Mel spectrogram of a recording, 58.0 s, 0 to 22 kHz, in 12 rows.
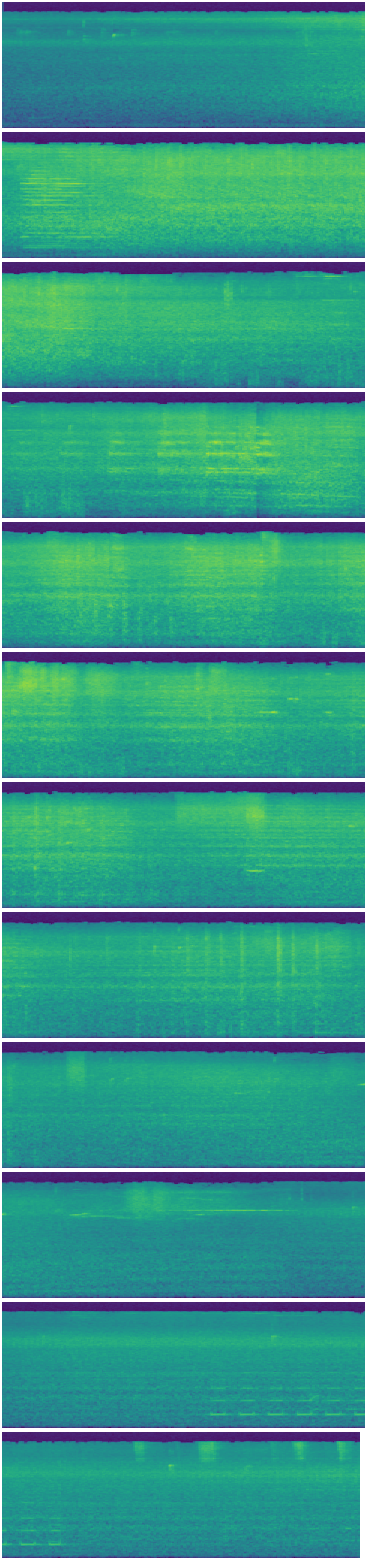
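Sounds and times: train wheels rumbling on rails: 4.1s - 47.0s
high wheel squeals: 32.2s - 32.6s, 44.4s - 47.5s.

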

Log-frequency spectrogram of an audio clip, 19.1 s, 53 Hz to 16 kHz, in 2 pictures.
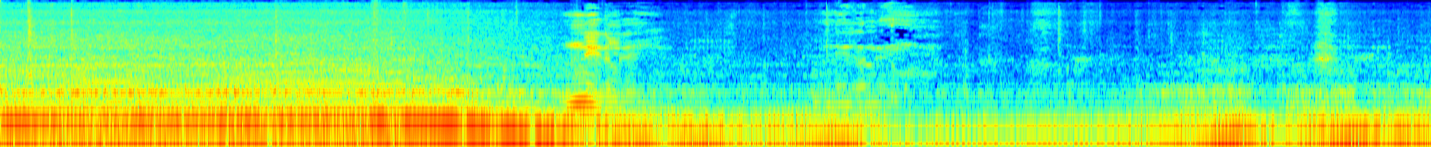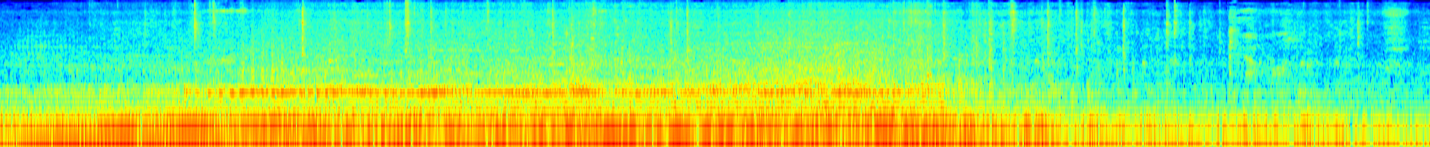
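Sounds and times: vehicle engine revving: 0.0s - 5.8s, 7.4s - 17.2s.

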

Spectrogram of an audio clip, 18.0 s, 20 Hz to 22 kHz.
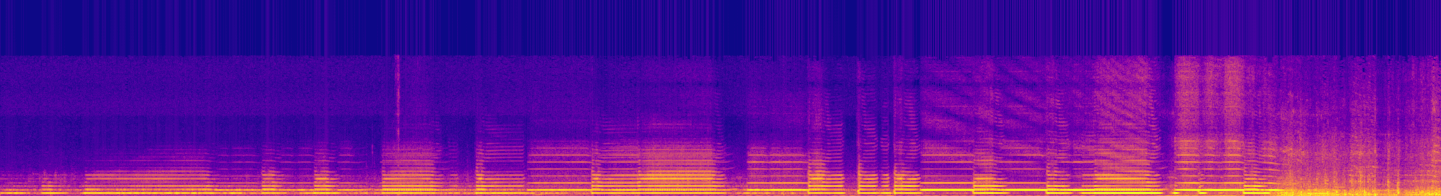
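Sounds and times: diesel locomotive horn blasts: 0.0s - 18.0s.

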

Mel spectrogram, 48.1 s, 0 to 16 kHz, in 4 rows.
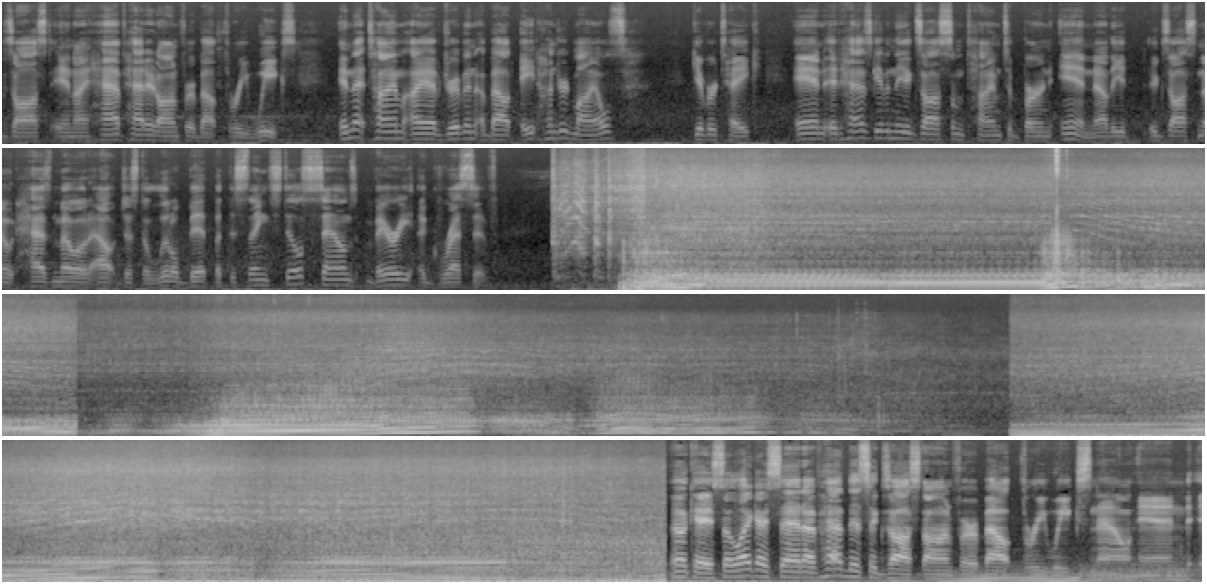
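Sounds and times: car engine revving and accelerating: 17.8s - 42.8s, 45.6s - 48.0s.

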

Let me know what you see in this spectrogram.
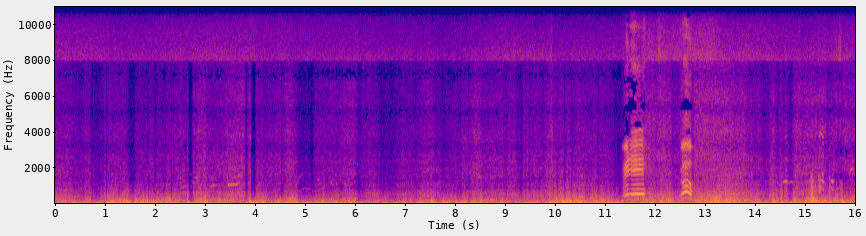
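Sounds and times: surf breaking on the beach: 0.0s - 16.0s
wind buffeting the microphone: 0.0s - 16.0s.

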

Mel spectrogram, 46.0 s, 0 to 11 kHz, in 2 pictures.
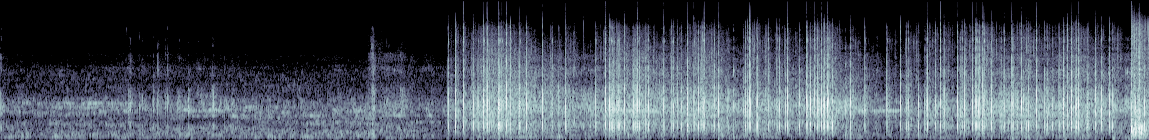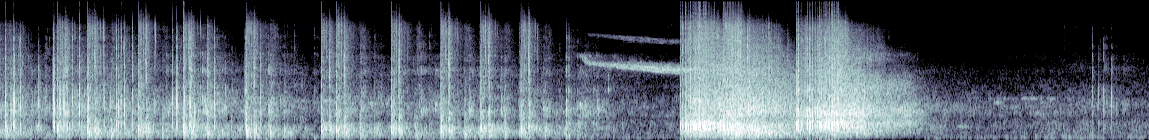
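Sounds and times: loud continuous rush: 0.0s - 45.9s
firework crackling bangs: 9.0s - 41.6s
firework bursts: 9.0s - 42.4s
falling firework whistle: 32.6s - 41.5s.

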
